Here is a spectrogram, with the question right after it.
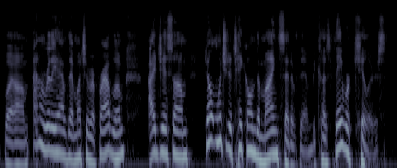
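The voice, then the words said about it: Condescending mocking voice. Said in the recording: “in a condescending voice.”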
